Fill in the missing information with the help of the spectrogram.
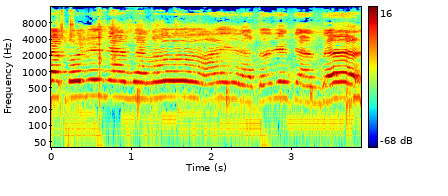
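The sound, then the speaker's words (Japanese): A young child cries and wails continuously in long, strained, high-pitched sobs, loud, with brief catches of breath between cries, upset because their ice cream has melted. “アイスが溶けちゃったって泣いてますね。うちの子がね。”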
